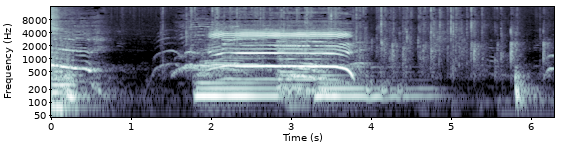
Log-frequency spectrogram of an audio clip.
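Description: Live rock band ending a song. The band stops abruptly with a falling sung note, then plays a final held chord under a long sung note that lasts about two seconds and ends with a drop in pitch. The chord rings away, with a single thump near the end.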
